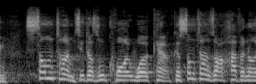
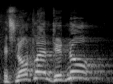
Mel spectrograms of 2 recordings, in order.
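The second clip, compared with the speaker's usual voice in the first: a hammed-up Welsh heckler correcting him, a touch higher; angry Welsh heckler; 5 semitones higher than usual. Welsh local in the front row corrects the comic, mock indignant Welsh. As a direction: play the cross Welsh local, lightly voiced. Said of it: "face like fucking thunder, went".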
